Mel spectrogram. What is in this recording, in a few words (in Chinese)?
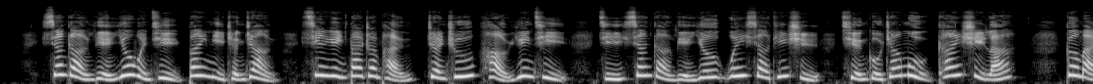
广告音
